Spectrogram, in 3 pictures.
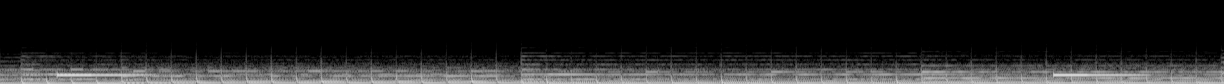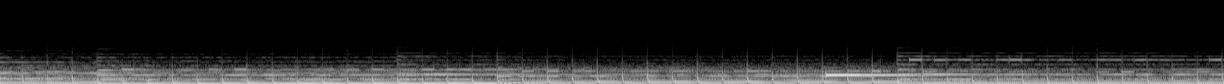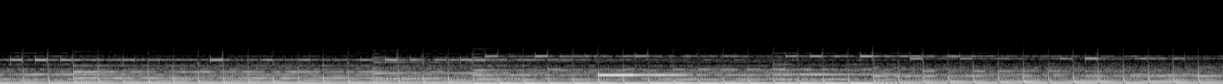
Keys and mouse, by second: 0.0-1.2 right drag, 1.2-4.2 middle drag, 3.7 z, 4.2 z, 4.7-6.2 right drag, 6.3-8.5 right drag, 8.2 click, 9.5 a, 11.0-12.2 middle drag, 12.8 middle click, 13.2 k, 16.2 click, 16.7 x, 18.3-19.4 middle drag, 19.4 z, 20.0 z, 21.1-22.7 drag, 23.0 middle click, 23.9 click, 24.5 middle click, 26.0-27.5 middle drag, 30.8-32.0 middle drag, 32.5-33.9 right drag, 33.1 click, 34.7 a, 35.1 k.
